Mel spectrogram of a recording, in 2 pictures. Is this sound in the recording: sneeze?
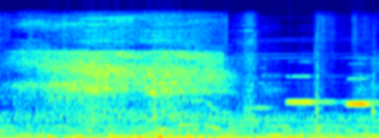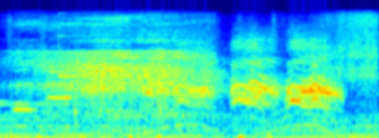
no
